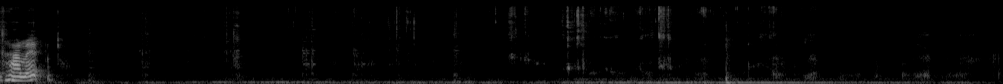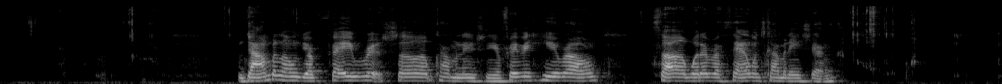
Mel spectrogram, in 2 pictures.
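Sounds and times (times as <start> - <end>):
crunching potato chips: 0.4 - 12.4, 18.4 - 20.0.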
